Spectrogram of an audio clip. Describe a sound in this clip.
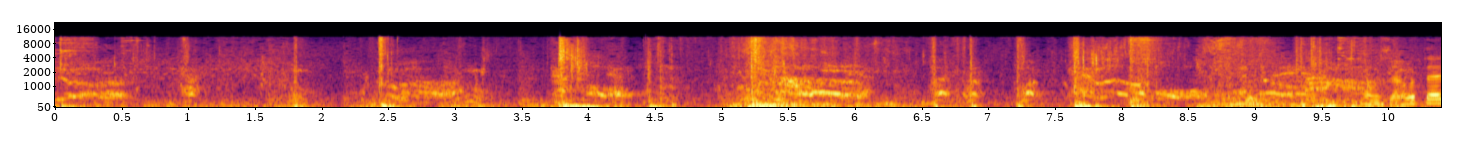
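Punches and kicks land with heavy, sharp thuds.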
